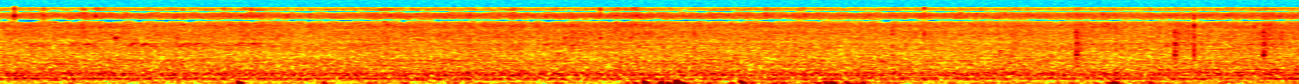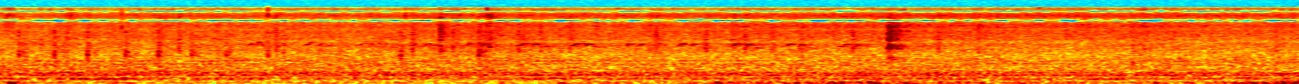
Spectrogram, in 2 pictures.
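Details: Nest-building bees produce an unbroken low hum with a clear fundamental and higher overtones, while scattered soft clicks and taps dot the recording, one slightly louder knock early on.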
